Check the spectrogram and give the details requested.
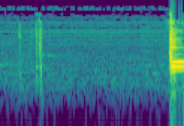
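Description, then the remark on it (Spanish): A few faint clicks, then a loud phone notification chime for an incoming WhatsApp group message rings out abruptly near the end, bright and tonal. “Es un grupo de WhatsApp que me entró y escuchan acá.”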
